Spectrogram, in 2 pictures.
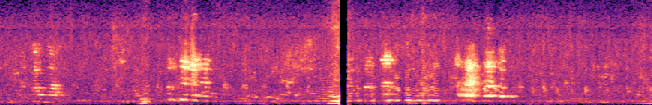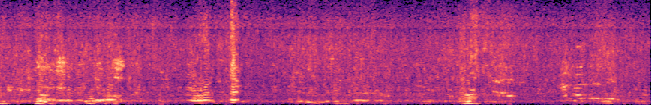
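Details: Steady droning hum of farmed honey bees in Gayo, Aceh, Indonesia, with loud close fly-by buzzes, a sharp click near four and a half seconds, and scattered human voices behind the swarm.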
